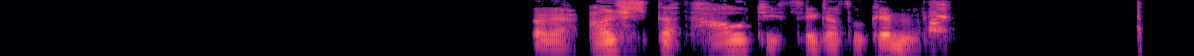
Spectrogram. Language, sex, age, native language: Icelandic, male, 30-39, French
